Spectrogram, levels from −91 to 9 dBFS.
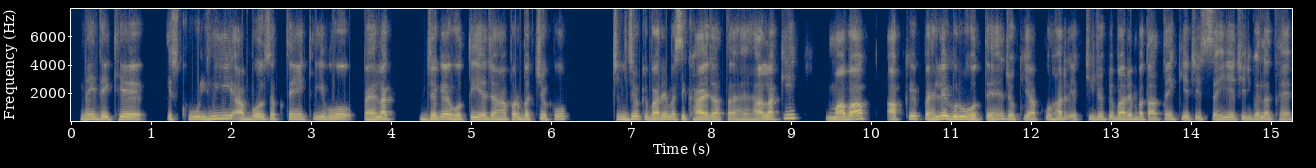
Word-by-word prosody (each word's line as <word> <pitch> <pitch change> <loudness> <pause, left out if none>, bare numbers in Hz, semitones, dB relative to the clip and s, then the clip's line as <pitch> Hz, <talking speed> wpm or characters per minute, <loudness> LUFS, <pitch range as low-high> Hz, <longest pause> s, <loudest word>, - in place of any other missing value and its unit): नहीं 170 +3 +1
देखिए, 170 0 +1 0.3
स्कूल 170 +1 -3
ही 200 +4 +1
आप 155 -4 +1
बोल 165 +1 +3
सकते 170 +2 -3
हैं 175 - -1
कि 170 - -4
वो 165 +1 +1 0.2
पहला 155 +3 +4 0.5
जगह 165 +2 +4
होती 160 0 +1
है, 160 0 +2
जहाँ 160 0 0
पर 170 -2 +3
बच्चे 160 +2 -2
को 175 +3 -5 0.6
चीज़ों 175 0 +1
के 170 - -4
बारे 160 +2 +3
में 170 0 0
सिखाया 155 -1 +3
जाता 145 -2 -1
है। 135 0 -5
हालाँकि 165 - +1 0.5
माँ-बाप 170 +6 +5 0.2
आपके 165 +4 +1
पहले 185 +2 +3
गुरु 180 0 +5
होते 155 0 +1
हैं, 175 +4 -3
जो 165 -3 -2
कि 165 +1 -5
आपको 155 +1 -3
हर 170 +1 -1
एक 165 +2 -7
चीज़ों 165 0 -4
के 165 0 -4
बारे 160 +1 +3
में 155 - -4
बताते 145 +1 -2
हैं 160 -1 -3
कि 165 0 -5
ये 155 - -2
चीज़ 160 +1 -5
सही 150 -1 -2
है, 155 - 0
यह 155 - -1
चीज़ 150 0 -5
गलत 150 +2 -2
है, 145 +1 -5
160 Hz, 205 wpm, -19 LUFS, 155-170 Hz, 0.6 s, माँ-बाप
